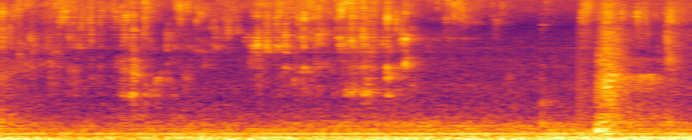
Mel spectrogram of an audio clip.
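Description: Water poured from a glass into pizza dough mixture, a faint, close trickle and drip that ends with a brief splash near the finish.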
